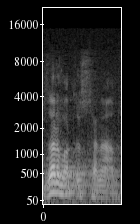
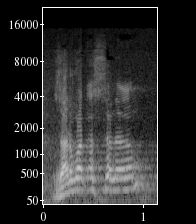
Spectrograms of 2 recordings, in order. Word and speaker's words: ذروة السنام: کوہان کی بھی چوٹی ذروۃ السنام، سنام کوہان ہے، اور ذروہ یہ دونوں اس کی تلفظ ہے، زال کے زبر کے ساتھ بھی اور زال کے زیر کے ساتھ بھی، ذروۃ السنام اور ذروۃ السنام۔ تو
